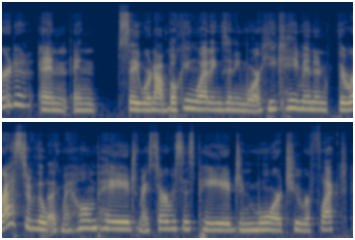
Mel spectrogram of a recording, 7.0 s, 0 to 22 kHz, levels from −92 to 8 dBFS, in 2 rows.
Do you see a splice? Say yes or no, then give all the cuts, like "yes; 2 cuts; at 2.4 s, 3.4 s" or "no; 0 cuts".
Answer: yes; 2 cuts; at 3.3 s, 4.0 s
